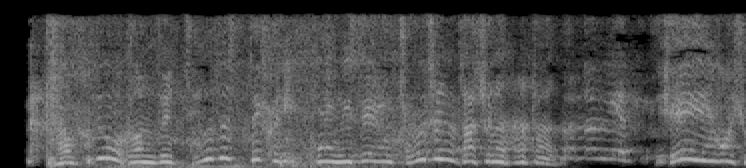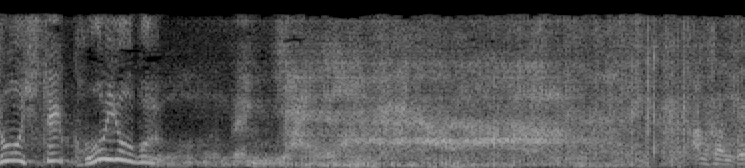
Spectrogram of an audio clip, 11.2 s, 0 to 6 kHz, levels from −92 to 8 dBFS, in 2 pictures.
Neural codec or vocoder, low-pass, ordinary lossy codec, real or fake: codec, 16 kHz, 2 kbps, X-Codec, WavLM features, trained on Multilingual LibriSpeech; 5.4 kHz; MP3, 32 kbps; fake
